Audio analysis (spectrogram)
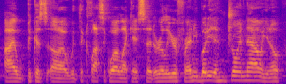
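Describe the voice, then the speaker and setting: A young man, French-speaking by birth and from Ontario, streams with a French Canadian accent and talks to viewers in a loose, rambling way, full of fillers and restarts, reading chat aloud. His delivery is flat and fast in a mid-range voice, over slight background noise.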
